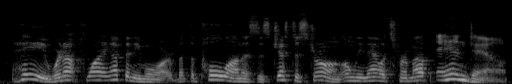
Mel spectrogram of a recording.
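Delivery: high, lilting put-on quote; acted kid's report. Flying kids reporting the pull on them, high acted voice. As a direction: call it out high, like a character mid-air. Voicing the kids' line from the book.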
